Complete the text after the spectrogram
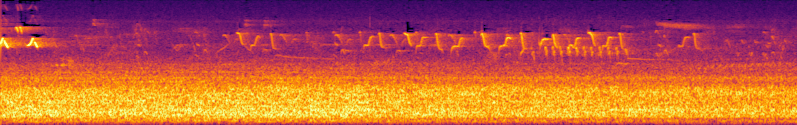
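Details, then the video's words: Siberian rubythroat song: a quick run of high, sharp, repeated whistled notes in the middle of the recording, fairly faint against a constant heavy background noise. "Calliopa calliopa song"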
